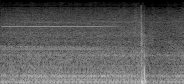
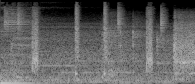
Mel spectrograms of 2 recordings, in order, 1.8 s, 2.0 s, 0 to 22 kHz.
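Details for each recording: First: 2012 MK6 VW Golf R after engine install, once a missing "engine components" fuse was replaced: a smooth, even idle with a steady low hum and no ticking or misfire. The engine now runs smooth. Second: 2012 MK6 VW Golf R, first start after engine install into the salvage car: starter clicks, then it catches and runs very rough and lumpy. Suspected causes include a leaking turbo system pipe at the front and a fuel pressure regulator circuit fault.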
